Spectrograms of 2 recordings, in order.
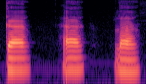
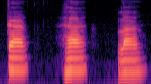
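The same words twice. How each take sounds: No difference in how they are said.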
